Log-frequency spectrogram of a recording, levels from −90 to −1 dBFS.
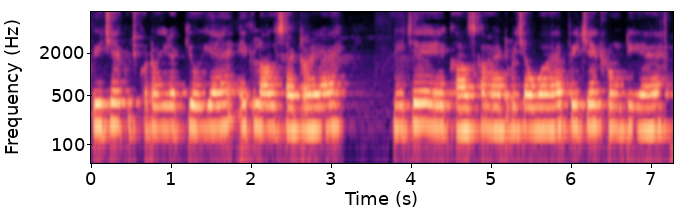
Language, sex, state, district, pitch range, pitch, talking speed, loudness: Hindi, male, Uttar Pradesh, Shamli, 175-185 Hz, 180 Hz, 175 wpm, -15 LUFS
